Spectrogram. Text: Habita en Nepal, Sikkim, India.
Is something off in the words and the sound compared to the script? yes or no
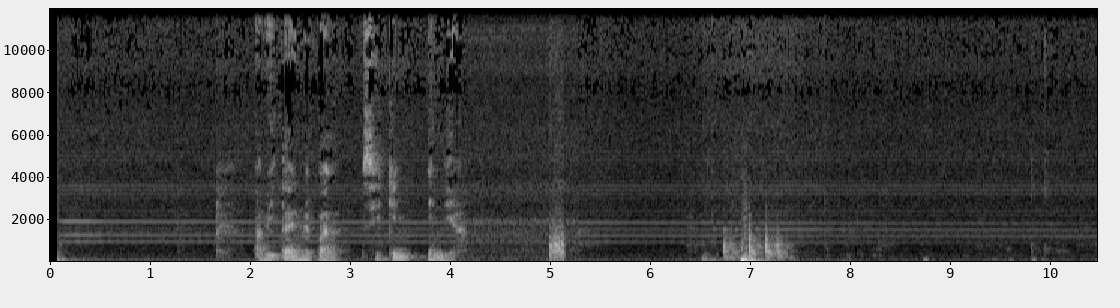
yes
